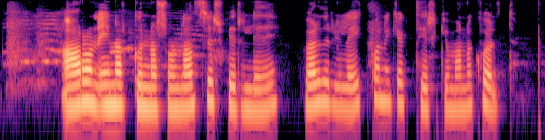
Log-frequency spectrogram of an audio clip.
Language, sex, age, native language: Icelandic, female, 30-39, Icelandic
